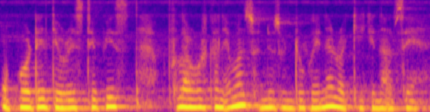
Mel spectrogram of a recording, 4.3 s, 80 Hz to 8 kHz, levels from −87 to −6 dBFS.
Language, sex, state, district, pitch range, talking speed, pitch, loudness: Nagamese, female, Nagaland, Dimapur, 200-225 Hz, 180 wpm, 210 Hz, -14 LUFS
